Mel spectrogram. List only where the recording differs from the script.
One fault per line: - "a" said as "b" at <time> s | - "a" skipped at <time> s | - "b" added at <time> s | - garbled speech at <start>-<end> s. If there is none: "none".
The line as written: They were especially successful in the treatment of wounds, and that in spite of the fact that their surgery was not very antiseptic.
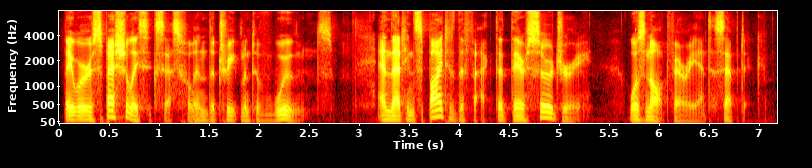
none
